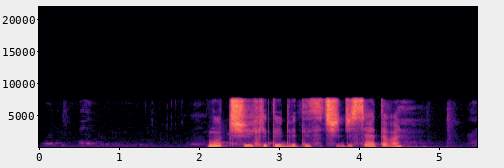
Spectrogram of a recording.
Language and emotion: Russian, neutral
